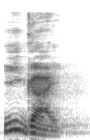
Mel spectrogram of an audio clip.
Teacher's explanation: Começa em cima e depois desce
